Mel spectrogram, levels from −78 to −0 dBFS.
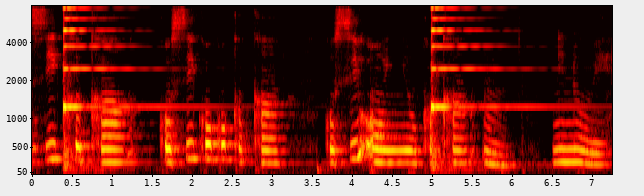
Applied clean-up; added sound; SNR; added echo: none; Keyboard (musical); 3 dB; reverberation time 0.4 s.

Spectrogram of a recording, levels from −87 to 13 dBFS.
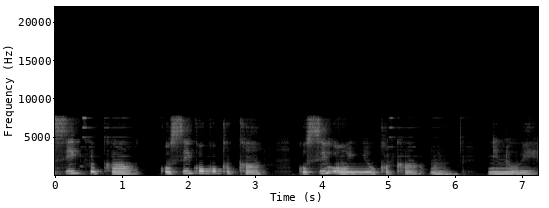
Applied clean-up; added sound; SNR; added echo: neural mask model DeepFilterNet 3.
